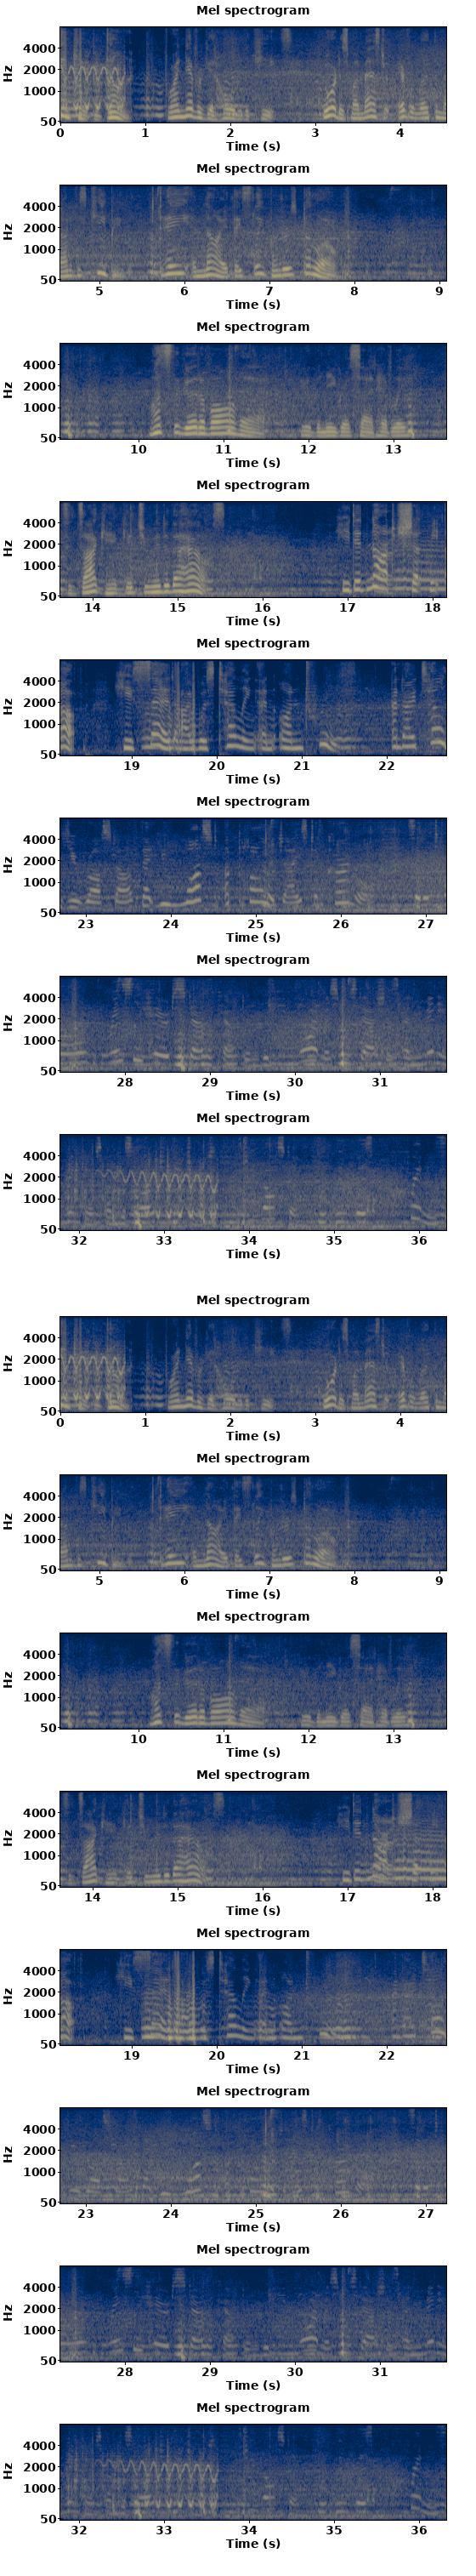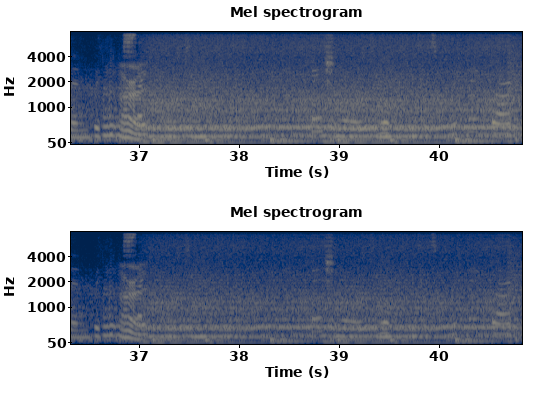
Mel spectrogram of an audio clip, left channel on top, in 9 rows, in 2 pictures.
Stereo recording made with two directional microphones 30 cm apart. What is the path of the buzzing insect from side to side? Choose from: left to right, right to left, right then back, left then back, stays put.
right then back.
